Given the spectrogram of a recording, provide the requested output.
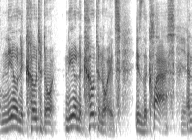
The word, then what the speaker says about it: neonicotinoid: that again well it's in a class called neonicotinoid neonicotinoids is the class and that's just one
